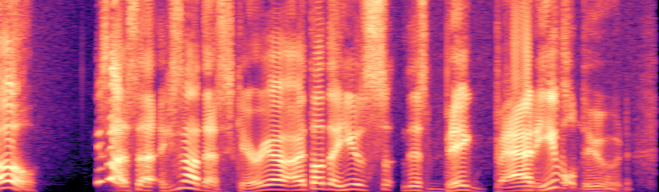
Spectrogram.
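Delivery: ordinary delivery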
